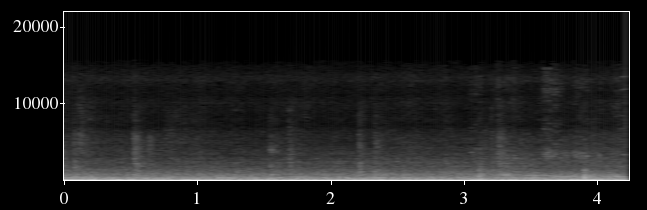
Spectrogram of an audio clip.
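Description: Escalator running, a low uneven rumble with a few faint clicks. Background music with held notes comes in near the end.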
